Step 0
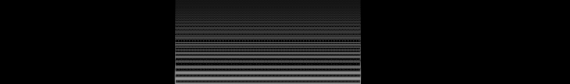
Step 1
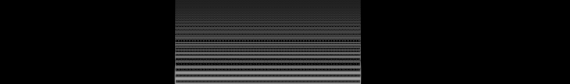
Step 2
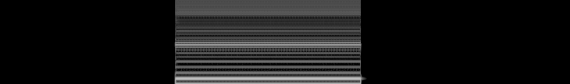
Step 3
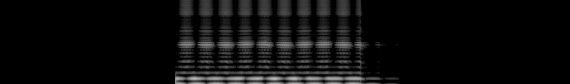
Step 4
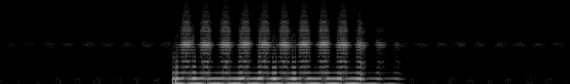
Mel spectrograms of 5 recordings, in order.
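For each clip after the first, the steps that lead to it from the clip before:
level rider gain up to 11 dB; trim -7.5 dB
FFT filter 270 Hz 0 dB, 680 Hz -29 dB, 1 kHz -24 dB, 1.5 kHz -21 dB, 2.5 kHz +9 dB, 4.3 kHz -29 dB, 7.5 kHz -25 dB, 11 kHz +4 dB; in parallel at -11.5 dB: integer overflow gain 26.5 dB; on the sum: trim +8.5 dB
harmonic tremolo 5.1 Hz, depth 100%, crossover 510 Hz; flange 1.5 Hz, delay 6 ms, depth 6.4 ms, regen +50%; feedback delay 189 ms, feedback 23%, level -21.5 dB
pre-echo 31 ms -12.5 dB; resampled via 16 kHz; power-law waveshaper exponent 0.5; trim -7 dB

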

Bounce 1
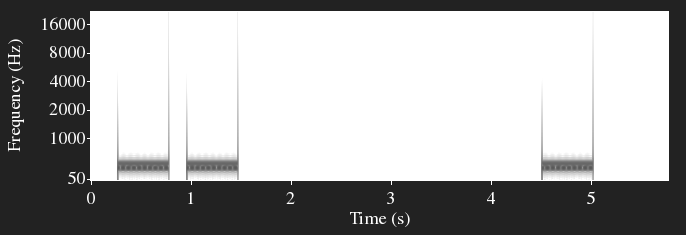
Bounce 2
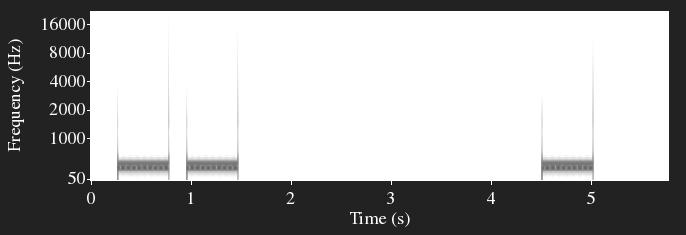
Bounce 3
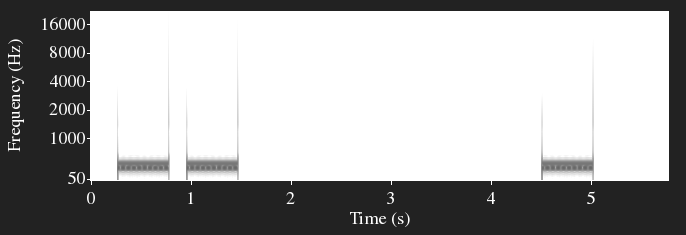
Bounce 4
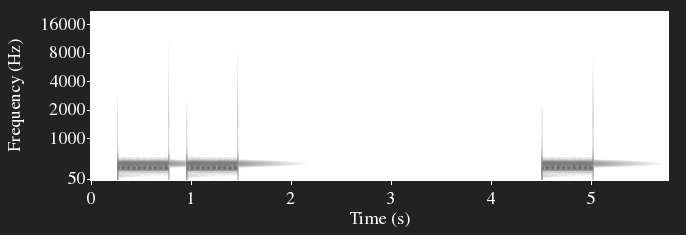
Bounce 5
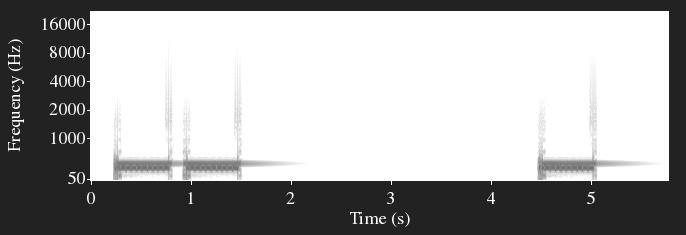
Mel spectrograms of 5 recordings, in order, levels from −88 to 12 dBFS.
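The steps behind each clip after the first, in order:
high-order bell 900 Hz -8 dB 1.1 oct; trim -6 dB
no audible change
feedback comb 140 Hz, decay 1.1 s, harmonics odd, mix 50%; trim +3.5 dB
every event in the spectrogram widened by 60 ms; trim -2.5 dB

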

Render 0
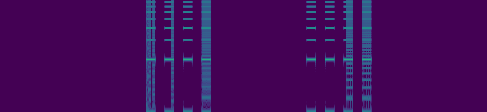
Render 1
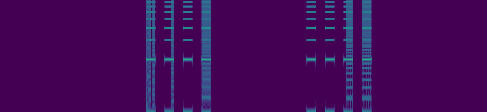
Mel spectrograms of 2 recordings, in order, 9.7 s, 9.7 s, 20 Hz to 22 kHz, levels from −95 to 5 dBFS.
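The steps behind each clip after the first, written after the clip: no audible change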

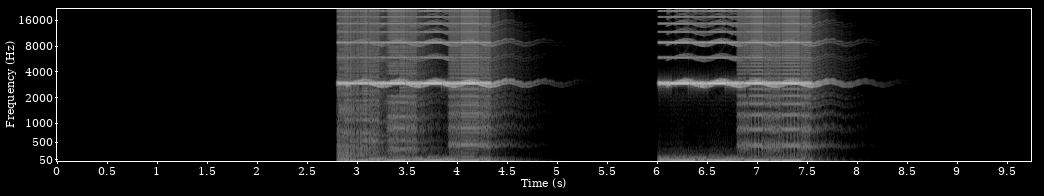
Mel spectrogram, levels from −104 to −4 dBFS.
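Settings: every event in the spectrogram widened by 240 ms; peak limiter -26.5 dBFS, peak gain reduction 9 dB; modulated delay 80 ms, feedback 58%, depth 109 cents, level -11.5 dB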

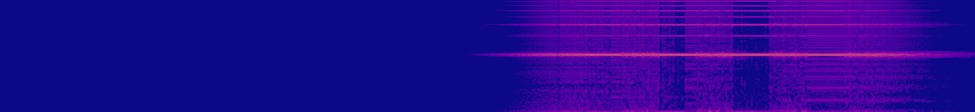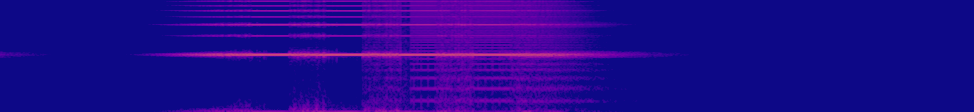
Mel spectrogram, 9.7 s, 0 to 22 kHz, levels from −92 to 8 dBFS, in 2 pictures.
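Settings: spectral blur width 411 ms; hard clipper -37 dBFS, distortion -10 dB; reverberation RT60 0.95 s, pre-delay 52 ms, DRR 13.5 dB; trim -4 dB

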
